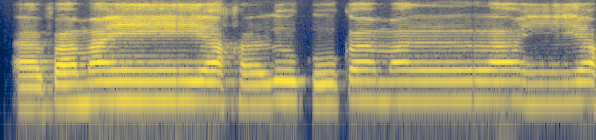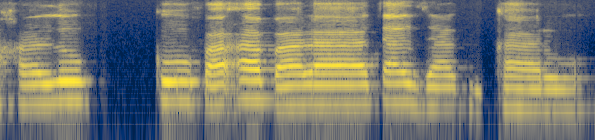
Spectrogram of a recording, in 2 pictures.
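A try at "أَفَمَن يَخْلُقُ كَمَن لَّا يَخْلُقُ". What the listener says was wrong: Boleh berhenti situ dipantulkan qafnya karena qaf itu huruf qalaqalah karena kalau kita berwaqaf. Coba lagi afaman yakhluqu kaman la yakhluq. Itu waqaf qala itu ya lebih bagus berhenti daripada diteruskan, Ibu.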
